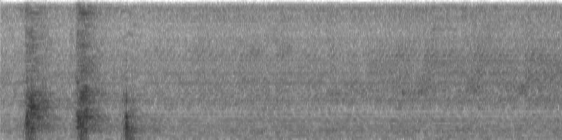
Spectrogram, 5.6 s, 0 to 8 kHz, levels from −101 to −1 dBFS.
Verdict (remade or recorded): remade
